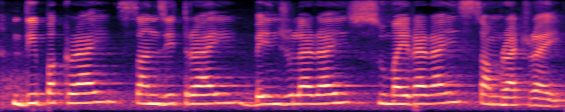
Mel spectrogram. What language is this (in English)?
Nepali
